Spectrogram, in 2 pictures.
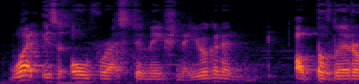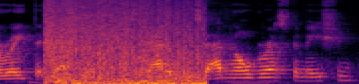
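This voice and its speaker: A man's voice: medium pitch, fast talker. A man doing casual game commentary, slangy and teasing, repeating phrases for emphasis as he reacts. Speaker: gaming streamer. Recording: commentary mixed with game music.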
